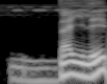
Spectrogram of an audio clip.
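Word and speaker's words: baile: Bailé, B-A-I-L-E, qui est un nom masculin qui se prononce bailé.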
